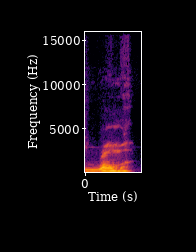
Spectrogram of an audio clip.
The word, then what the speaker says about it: Roma: But the city of Roma has always been pronounced over there as Roma. Just like we say Naples, you go over there is Napoli. So, I don't know how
